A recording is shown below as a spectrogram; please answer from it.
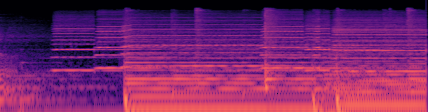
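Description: A live keyboard and guitar duo start an instrumental tune. A single held keyboard note comes in about half a second in, and full sustained chords with a bass line join a little after a second.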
